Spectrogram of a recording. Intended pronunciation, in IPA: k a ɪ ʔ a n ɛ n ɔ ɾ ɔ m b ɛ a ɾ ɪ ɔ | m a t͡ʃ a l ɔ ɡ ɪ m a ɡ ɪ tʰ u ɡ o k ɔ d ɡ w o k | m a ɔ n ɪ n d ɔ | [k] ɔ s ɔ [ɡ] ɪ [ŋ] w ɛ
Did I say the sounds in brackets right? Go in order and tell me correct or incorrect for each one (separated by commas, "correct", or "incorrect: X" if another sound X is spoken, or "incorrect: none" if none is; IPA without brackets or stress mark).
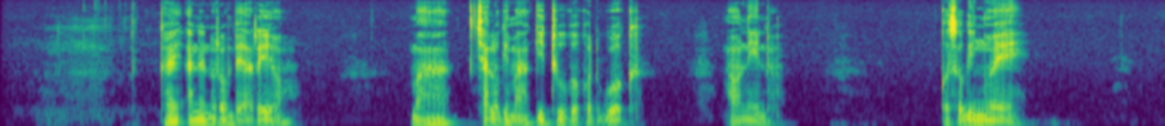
correct, correct, correct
